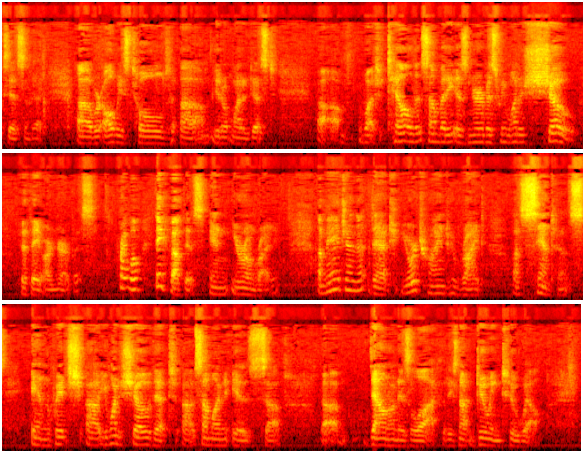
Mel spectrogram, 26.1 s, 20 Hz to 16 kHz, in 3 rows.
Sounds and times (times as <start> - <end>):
Speech: 0.0 - 25.6.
